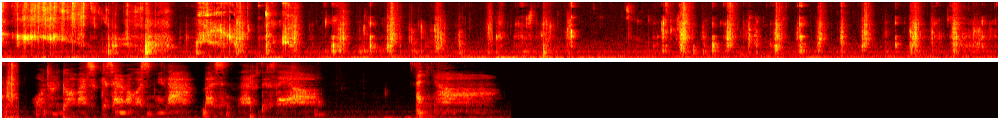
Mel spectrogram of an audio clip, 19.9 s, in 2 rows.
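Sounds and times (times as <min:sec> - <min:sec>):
food crunching: 0:00.0 - 0:10.2
person biting and chewing food: 0:00.0 - 0:10.2.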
